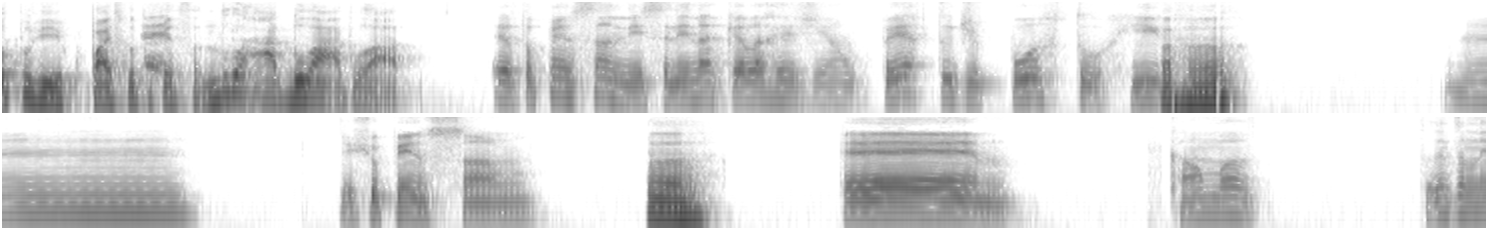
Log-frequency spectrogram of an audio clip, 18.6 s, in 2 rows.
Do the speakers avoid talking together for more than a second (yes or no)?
yes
